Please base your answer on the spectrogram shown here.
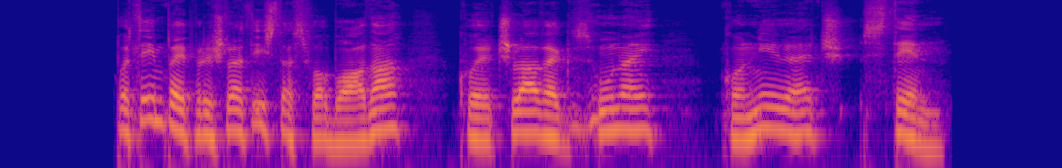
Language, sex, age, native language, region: Slovenian, male, 60+, Slovenian, Savinja region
